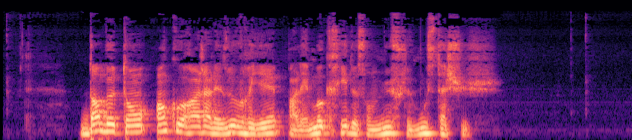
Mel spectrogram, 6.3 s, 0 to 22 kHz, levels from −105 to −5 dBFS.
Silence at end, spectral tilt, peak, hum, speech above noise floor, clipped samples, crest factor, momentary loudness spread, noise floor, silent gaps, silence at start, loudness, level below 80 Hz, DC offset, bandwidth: 1.4 s; -6.5 dB/octave; -2 dBFS; none; 54 dB; under 0.1%; 16 dB; 9 LU; -69 dBFS; none; 0.8 s; -15 LUFS; -48 dBFS; under 0.1%; 14.5 kHz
